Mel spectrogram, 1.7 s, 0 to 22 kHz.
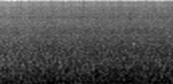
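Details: Hyundai Elantra petrol engine idling smoothly after a P0267/cylinder 3 misfire was traced to a disconnected connector and the codes were cleared, with normal fuel trim and oxygen sensor readings: a steady hum with no stumble.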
